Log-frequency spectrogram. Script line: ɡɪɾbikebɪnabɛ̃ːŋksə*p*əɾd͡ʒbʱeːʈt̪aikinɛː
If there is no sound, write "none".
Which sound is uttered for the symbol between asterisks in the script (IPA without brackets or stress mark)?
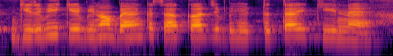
k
